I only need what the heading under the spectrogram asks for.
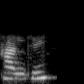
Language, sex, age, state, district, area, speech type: Punjabi, female, 18-30, Punjab, Patiala, urban, conversation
